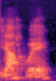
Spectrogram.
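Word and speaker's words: יהוה: So 4 Hebrew characters, which we pronounce as Yahweh, but are unpronounceable, became the name for that God.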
